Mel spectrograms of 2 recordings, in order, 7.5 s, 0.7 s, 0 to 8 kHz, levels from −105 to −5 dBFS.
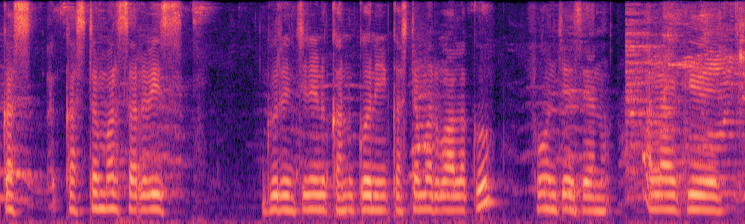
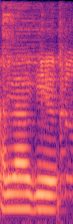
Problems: background sounds at intervals, background conversations at intervals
